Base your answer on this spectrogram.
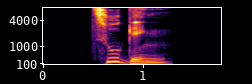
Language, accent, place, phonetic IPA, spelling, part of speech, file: German, Germany, Berlin, [ˈt͡suːˌɡɪŋ], zuging, verb, De-zuging.ogg
- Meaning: first/third-person singular dependent preterite of zugehen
